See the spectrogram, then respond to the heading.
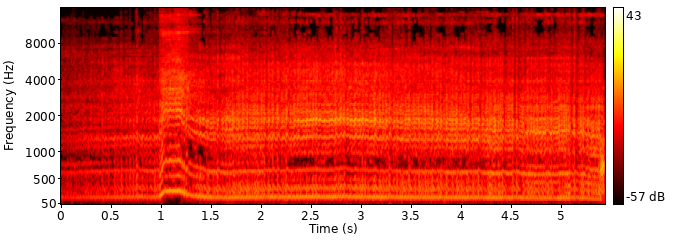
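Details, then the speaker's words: Kyosho KE25 Big Block nitro engine, wide-open pass: quick blip then steady high wail lacking crisp top end; still too rich, needle to be turned in about 2 hours. "so I've made another pass, still too rich."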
